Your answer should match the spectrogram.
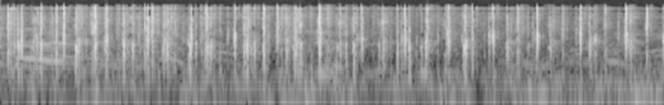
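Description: A small group of spectators clapping fast and steadily, with a few voices, applauding a goal.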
